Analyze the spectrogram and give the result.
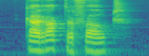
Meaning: character flaw
- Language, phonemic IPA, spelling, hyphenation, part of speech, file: Dutch, /kaːˈrɑk.tərˌfɑu̯t/, karakterfout, ka‧rak‧ter‧fout, noun, Nl-karakterfout.ogg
